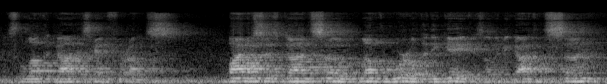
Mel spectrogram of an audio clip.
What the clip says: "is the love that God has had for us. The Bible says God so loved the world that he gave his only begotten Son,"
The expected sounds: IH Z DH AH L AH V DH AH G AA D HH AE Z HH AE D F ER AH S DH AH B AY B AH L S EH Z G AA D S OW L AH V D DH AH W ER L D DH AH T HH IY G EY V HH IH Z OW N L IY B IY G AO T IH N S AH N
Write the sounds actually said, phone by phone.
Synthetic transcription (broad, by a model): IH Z DH AH L AH V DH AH G AA D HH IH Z HH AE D F ER AH S DH AH B AY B L S EH Z G AA D S OW L AH V DH AH W ER L D DH AH T HH IY G EY V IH Z OW N L IY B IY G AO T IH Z S AH N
